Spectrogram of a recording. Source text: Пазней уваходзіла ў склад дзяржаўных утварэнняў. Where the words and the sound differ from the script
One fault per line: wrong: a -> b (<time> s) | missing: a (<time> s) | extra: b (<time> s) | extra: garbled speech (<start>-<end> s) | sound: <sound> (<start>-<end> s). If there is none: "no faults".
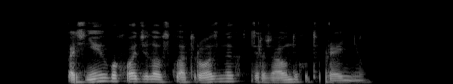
extra: розных (2.0 s)
sound: dropout (3.2-3.3 s)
